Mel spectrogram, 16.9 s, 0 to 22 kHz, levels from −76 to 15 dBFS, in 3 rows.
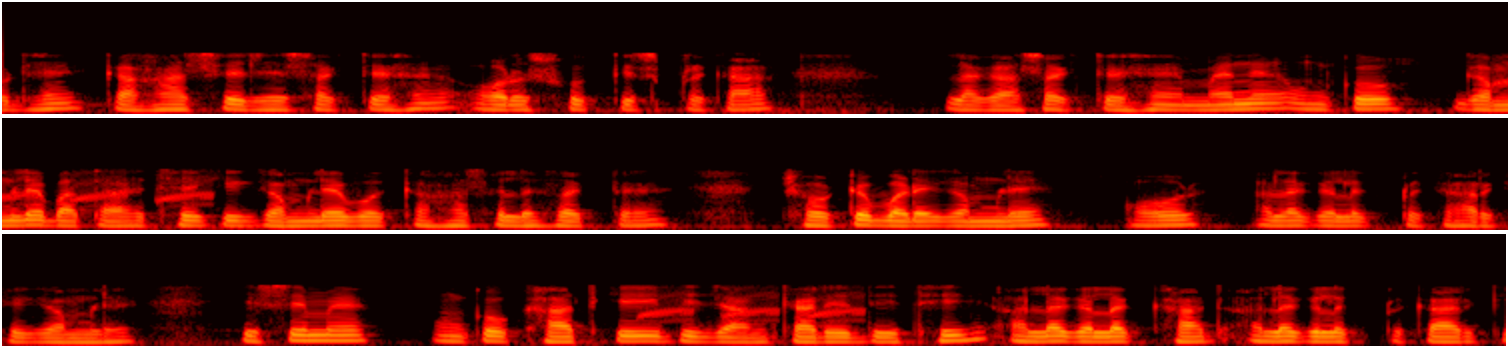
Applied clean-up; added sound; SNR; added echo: none; Alarm; 18 dB; none.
